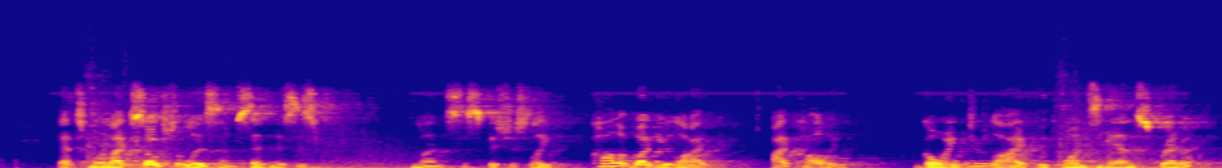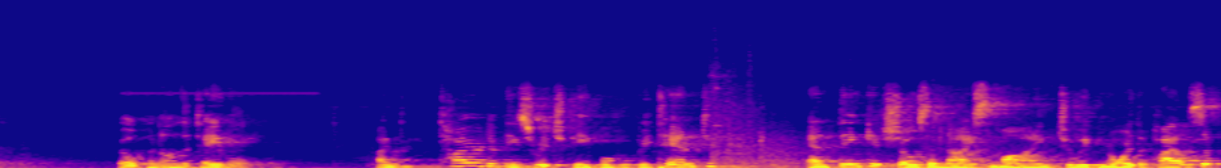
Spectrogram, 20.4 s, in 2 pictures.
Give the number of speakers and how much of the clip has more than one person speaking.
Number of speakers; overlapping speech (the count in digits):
1, no overlap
